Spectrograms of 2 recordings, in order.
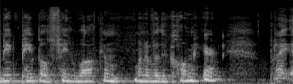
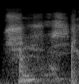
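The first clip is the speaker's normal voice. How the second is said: a breathy, near-whispered mock exclamation of disbelief; under the breath, like a stranger taken aback; muttered Jesus; 5 semitones higher, 10 dB quieter than usual. English bar stranger startled by friendly barman, muttered under breath. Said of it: "And they would go".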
